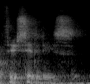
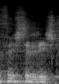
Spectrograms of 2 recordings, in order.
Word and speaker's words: Thucydides: We want to talk about a couple of concepts that come from Thucydides.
